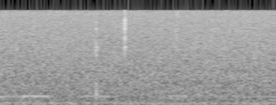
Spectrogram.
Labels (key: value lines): label: ambient
recorder: HydroMoth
